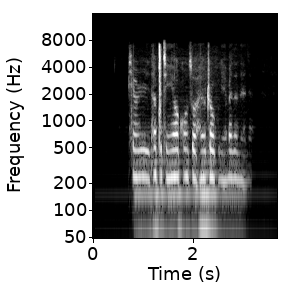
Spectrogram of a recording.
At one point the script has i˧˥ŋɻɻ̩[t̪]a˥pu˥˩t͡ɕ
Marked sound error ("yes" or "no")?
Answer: yes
